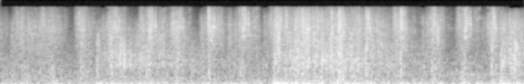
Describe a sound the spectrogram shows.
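A giant creature's club slams down with a deep thud.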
